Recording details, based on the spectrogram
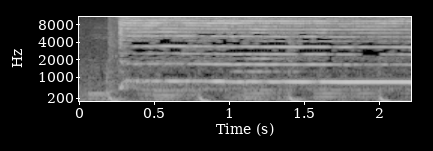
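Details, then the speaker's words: Press squeal heard while seating a bottom-end bearing into the case of a 2003 Honda CR125 during a rebuild: a loud, steady, fairly high horn-like tone for about two seconds when the hydraulic bottle-jack press is released, then an abrupt stop; cause unknown. "still not sure why this press makes that noise when i release it"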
